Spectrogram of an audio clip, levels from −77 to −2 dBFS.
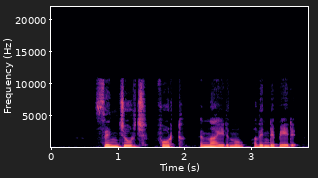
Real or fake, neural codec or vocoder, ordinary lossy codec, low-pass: real; none; MP3, 64 kbps; 10.8 kHz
